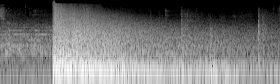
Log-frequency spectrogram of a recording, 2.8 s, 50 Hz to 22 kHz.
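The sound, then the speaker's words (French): A GM2L combined tear gas and sound grenade detonates in a single sharp, loud bang after a brief quiet moment, then rumbles and fades slowly over the next couple of seconds; it holds 10 grams of CS giving white smoke, and its 7-gram charge without TNT reaches 160 dB at 5 meters. “grenade à effet combiné lacrymogène et sonore.”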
